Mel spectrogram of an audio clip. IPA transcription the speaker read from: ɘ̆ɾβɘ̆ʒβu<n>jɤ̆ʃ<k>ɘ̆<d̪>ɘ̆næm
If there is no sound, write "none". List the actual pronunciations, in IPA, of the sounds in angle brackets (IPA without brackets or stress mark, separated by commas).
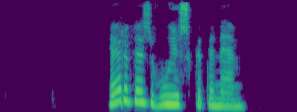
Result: none, k, t̪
